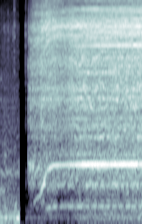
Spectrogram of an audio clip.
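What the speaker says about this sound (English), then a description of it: "And I'll drill a hole for that." Power drill boring a hole while mounting power station hardware, a short pause, then the motor spins up to a steady, loud high-pitched whine that holds for about two seconds, with no talking.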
